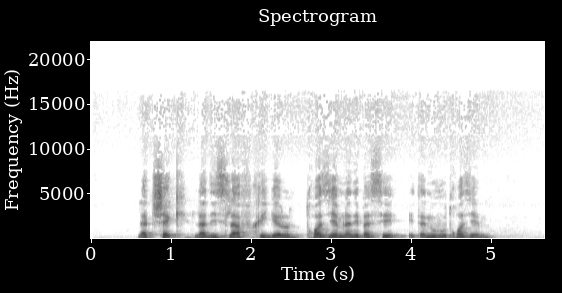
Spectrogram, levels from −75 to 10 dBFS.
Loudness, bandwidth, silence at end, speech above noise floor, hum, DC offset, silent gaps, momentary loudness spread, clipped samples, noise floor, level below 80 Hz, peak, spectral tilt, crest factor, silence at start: -22 LUFS; 17 kHz; 0.65 s; 39 dB; none; under 0.1%; none; 7 LU; under 0.1%; -60 dBFS; -46 dBFS; -4 dBFS; -5.5 dB/octave; 18 dB; 0.6 s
